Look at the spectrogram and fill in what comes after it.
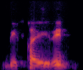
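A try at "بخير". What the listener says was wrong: नहीं, अभी नहीं आया, थोड़ा हम जो है जैसा करते हैं ना, तो वहां से जो है खा निकलता है। अभी नहीं आया, लेकिन हम आप आगे ट्राई करते रहिए, आ जाता।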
